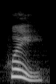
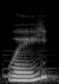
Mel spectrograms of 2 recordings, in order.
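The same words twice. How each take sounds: First: The word is said with a falling tone. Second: The word is said with a rising tone. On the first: This is the word's basic form. "nada aslinya itu nada keempat" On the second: This is a greeting on the telephone. "kita biasanya pakai nada dua, menjadi"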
